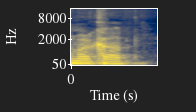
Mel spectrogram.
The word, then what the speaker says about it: Marcotte: How do you pronounce it, Skulk? Yeah, it's Ethan Marcotte. Okay, Marcotte, like a true Afrikaans person would say.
